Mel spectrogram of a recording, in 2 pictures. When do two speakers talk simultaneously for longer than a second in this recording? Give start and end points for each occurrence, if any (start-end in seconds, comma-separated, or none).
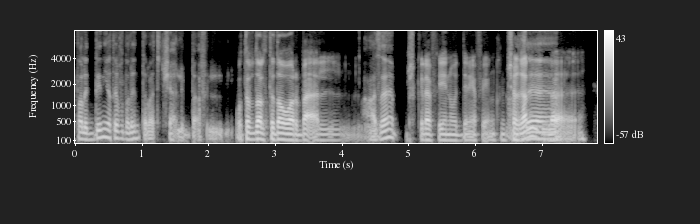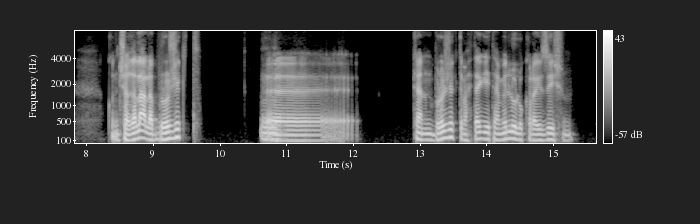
none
